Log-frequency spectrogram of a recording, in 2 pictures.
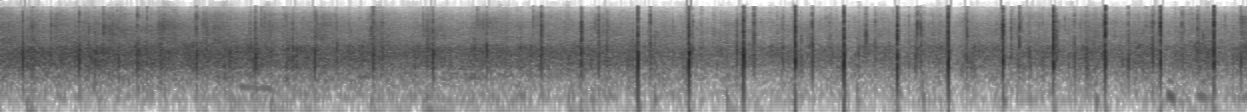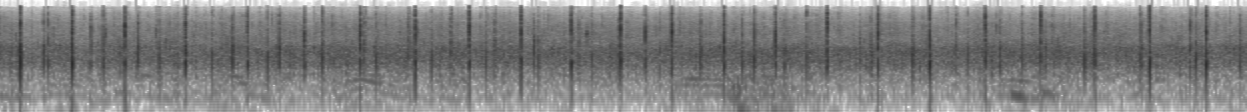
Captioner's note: applause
